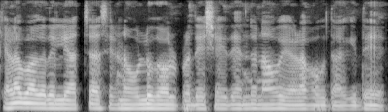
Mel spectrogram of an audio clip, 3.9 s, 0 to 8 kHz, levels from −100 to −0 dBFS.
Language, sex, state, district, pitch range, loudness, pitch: Kannada, male, Karnataka, Koppal, 100-110 Hz, -17 LUFS, 105 Hz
